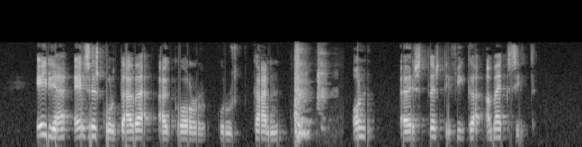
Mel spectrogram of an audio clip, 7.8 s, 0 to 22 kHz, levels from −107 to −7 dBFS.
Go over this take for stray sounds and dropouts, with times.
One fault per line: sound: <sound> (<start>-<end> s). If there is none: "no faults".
sound: throat clearing (3.9-4.5 s)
